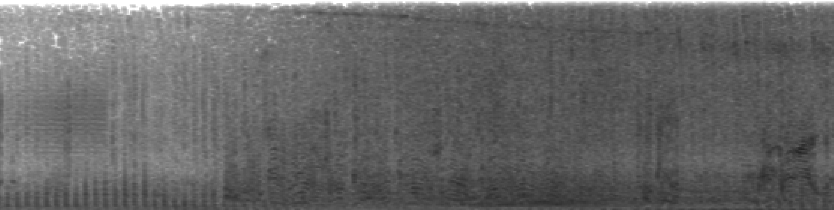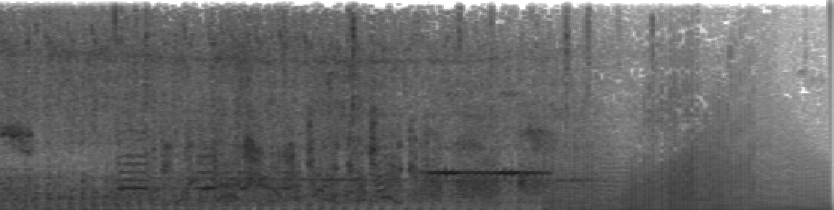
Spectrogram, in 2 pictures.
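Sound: helicopter flying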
